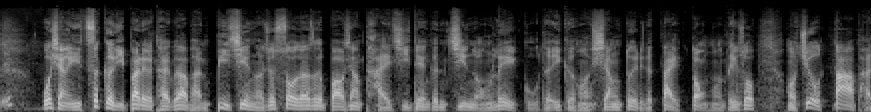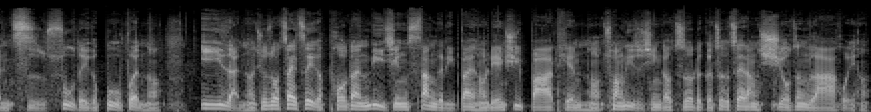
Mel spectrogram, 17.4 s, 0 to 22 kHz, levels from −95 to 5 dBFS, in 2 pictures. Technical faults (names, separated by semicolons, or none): train of clicks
